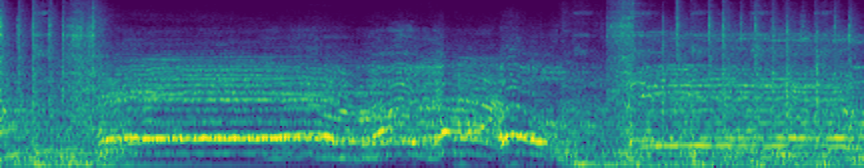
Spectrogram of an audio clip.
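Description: Live blues from a washboard and a resonator guitar with male vocals. About a second in the playing drops out and one male voice holds a single long high note for over three seconds, bending and wavering near its end, before the washboard and guitar come back in.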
